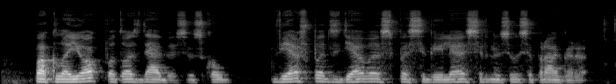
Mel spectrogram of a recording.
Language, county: Lithuanian, Vilnius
